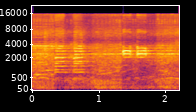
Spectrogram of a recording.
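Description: Vehicle horns sounding in busy street traffic: two short beeps about half a second in, then two shorter, higher beeps about a second and a half in, over a steady low traffic rumble.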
